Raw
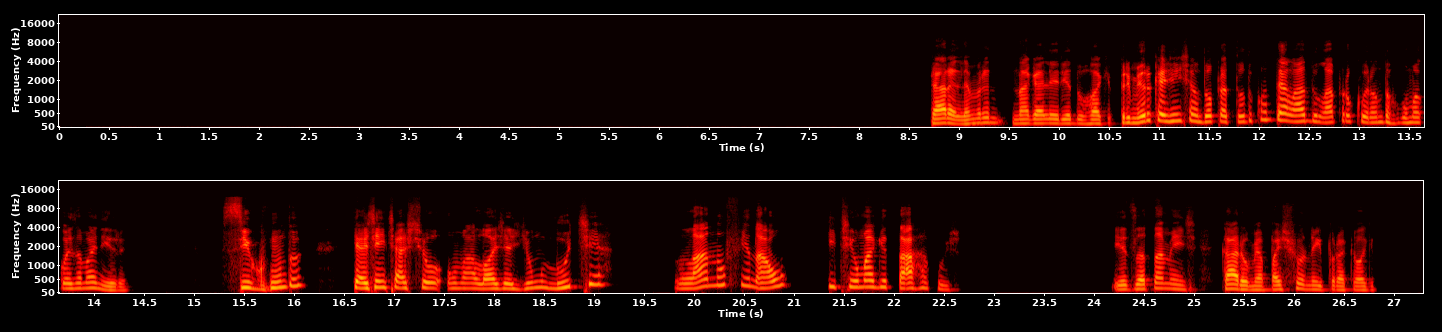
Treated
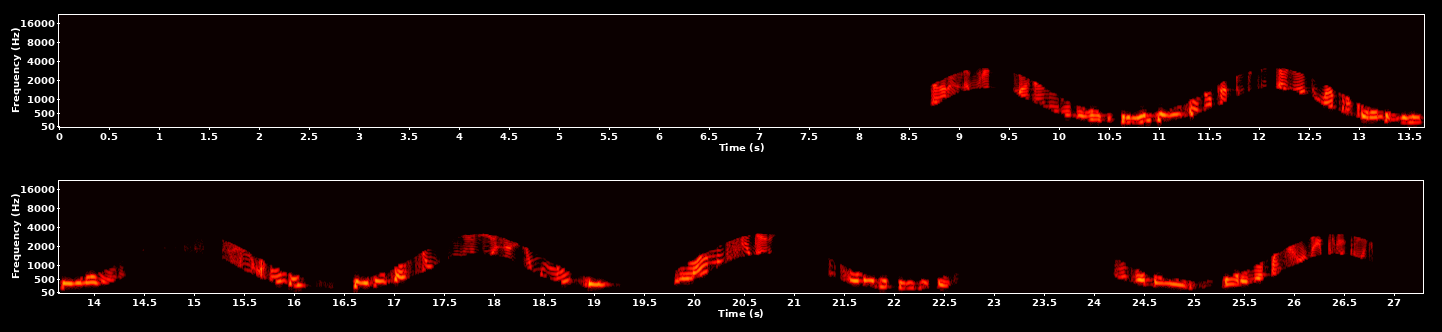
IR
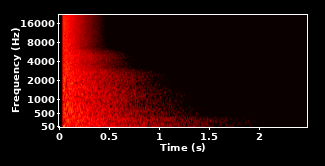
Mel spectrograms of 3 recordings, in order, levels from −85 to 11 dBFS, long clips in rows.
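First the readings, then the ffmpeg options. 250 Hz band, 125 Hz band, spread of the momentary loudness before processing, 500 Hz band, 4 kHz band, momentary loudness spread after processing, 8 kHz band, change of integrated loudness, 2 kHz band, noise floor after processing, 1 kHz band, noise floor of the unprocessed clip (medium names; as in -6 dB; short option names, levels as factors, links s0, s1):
-9.0 dB, under -25 dB, 11 LU, -7.5 dB, -14.5 dB, 17 LU, under -25 dB, -8.0 dB, -9.5 dB, under -85 dBFS, -10.0 dB, under -85 dBFS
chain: -af "acompressor=threshold=0.0158:ratio=6,afftfilt=real='re*between(b*sr/1024,290*pow(2200/290,0.5+0.5*sin(2*PI*0.35*pts/sr))/1.41,290*pow(2200/290,0.5+0.5*sin(2*PI*0.35*pts/sr))*1.41)':imag='im*between(b*sr/1024,290*pow(2200/290,0.5+0.5*sin(2*PI*0.35*pts/sr))/1.41,290*pow(2200/290,0.5+0.5*sin(2*PI*0.35*pts/sr))*1.41)':win_size=1024:overlap=0.75,volume=2.51"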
